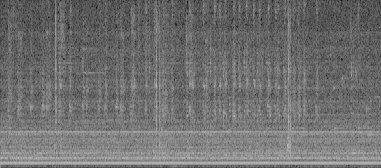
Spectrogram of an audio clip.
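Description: A small electric motor running steadily with a rushing hiss of air, a fan-driven tool switched on just before, with faint clicks and rubbing of wire being handled.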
